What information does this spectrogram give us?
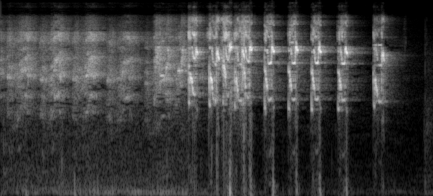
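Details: Lovebird chirping to lure other birds: a rough, squawking chatter that turns into about eight loud, clipped chirps in quick succession, ending abruptly.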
